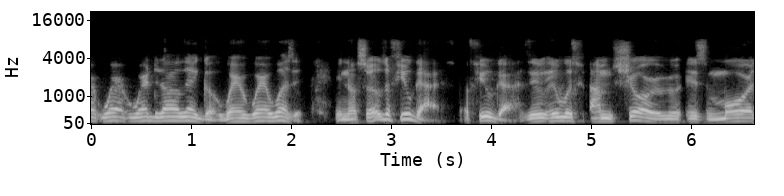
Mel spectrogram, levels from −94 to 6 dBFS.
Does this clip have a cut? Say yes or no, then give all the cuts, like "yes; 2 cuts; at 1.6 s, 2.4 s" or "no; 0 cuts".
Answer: yes; 1 cut; at 3.6 s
